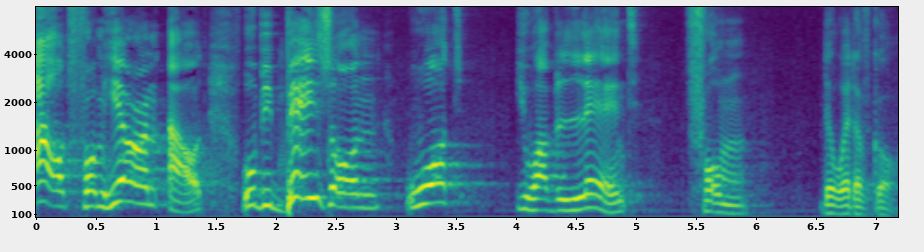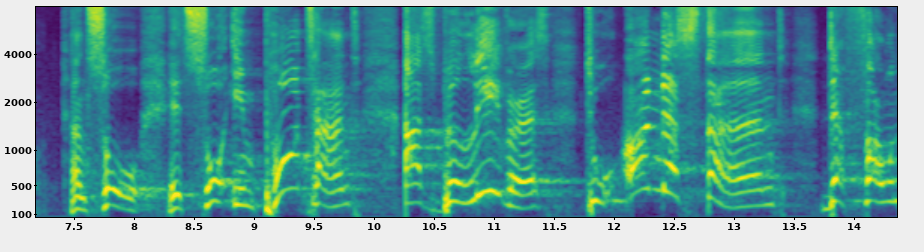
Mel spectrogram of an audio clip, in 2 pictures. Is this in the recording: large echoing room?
yes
